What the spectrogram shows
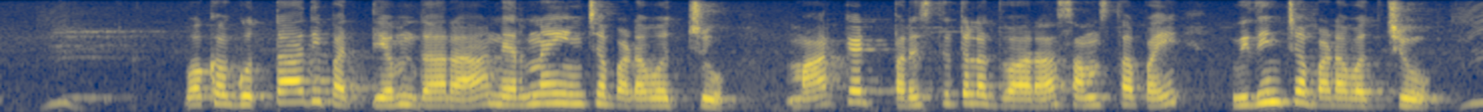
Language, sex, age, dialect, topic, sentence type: Telugu, female, 31-35, Central/Coastal, banking, statement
